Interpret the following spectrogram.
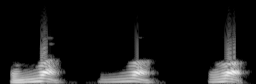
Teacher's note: व दंतोष्ठ है, यानी दांत और ओष्ठ दोनों का प्रयोग होगा। कैसे, जब हम व का उच्चारण करेंगे व, तो हमारे जो होठ हैं उनका भी प्रयोग होगा और जीवा जो है हमारे नीचे वाले दांतों के पीछे लगेगी, यहाँ पर लगेगी।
